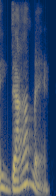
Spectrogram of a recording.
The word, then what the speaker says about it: dame: Here's dame in English, and I'm going to want to say dame, right? So I've got to know, no, that's that long vowel sound and the E is silent.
